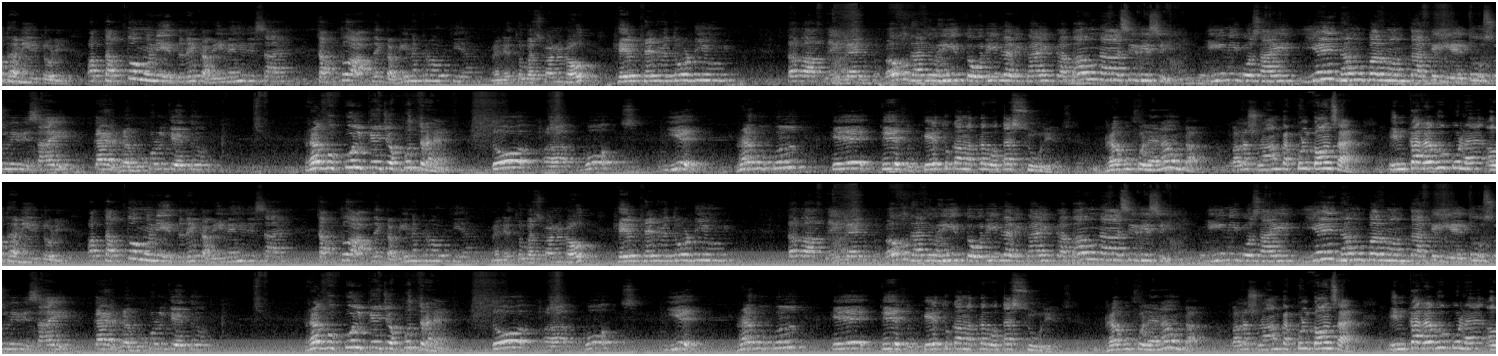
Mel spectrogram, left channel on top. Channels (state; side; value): noise; right; hum, 7 dB below the sound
